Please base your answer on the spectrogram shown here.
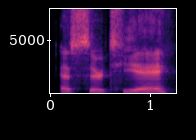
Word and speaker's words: Esertier: My name is Esertier. Uh you can just remember four letters, SRTA. it kind of helps you to pronounce it or you can say the anglicized version of my name.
